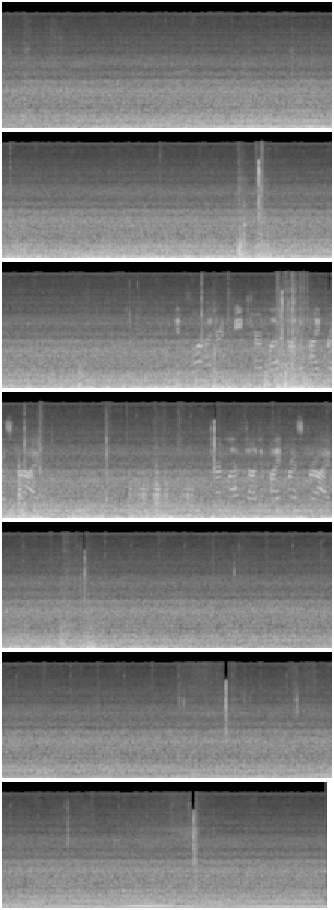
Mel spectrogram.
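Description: A car driving slowly on town streets, heard from inside the cabin: a low engine and road rumble that rises and falls with speed. Brief voice-like sounds come in around the middle.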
